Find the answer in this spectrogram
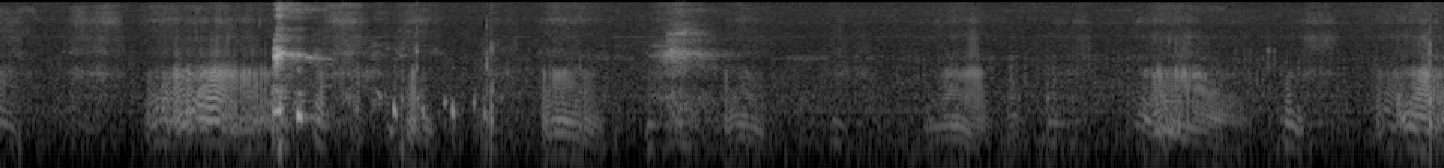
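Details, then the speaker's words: Male snoring: soft, irregular, snuffly snores with noisy breathing through the nose, fairly quiet against room noise. "baby isn't a baby, he's an old man. He snores."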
